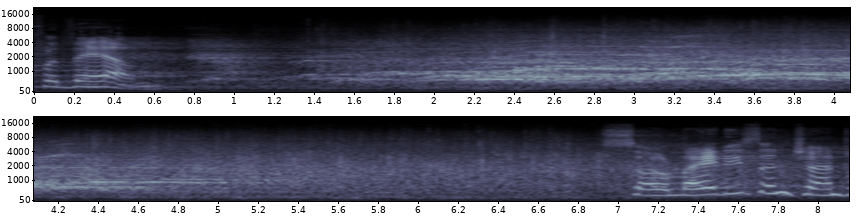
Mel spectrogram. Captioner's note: cheers and applause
